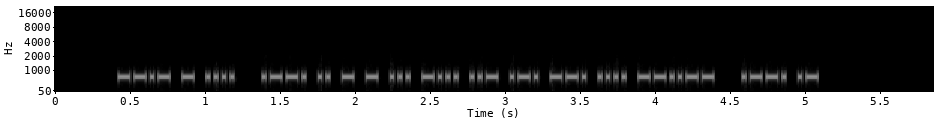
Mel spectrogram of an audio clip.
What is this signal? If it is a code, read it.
Morse code, heard as a keyed tone, about 46 wpm, 700 Hz. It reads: QTH PITTSBURGH, PA
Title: Practice QSO - Exchange 1 - Beginning - 45wpm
